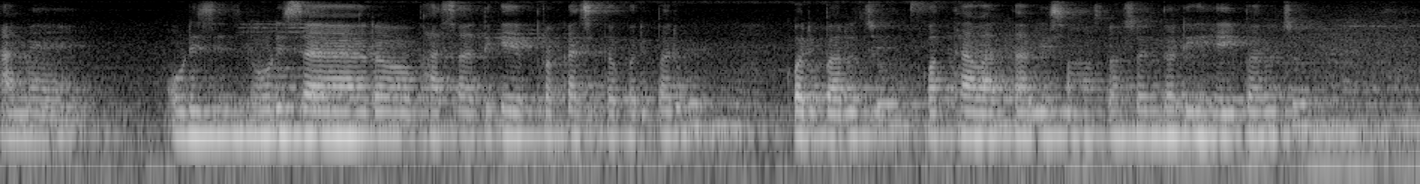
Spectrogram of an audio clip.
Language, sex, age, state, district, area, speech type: Odia, female, 45-60, Odisha, Ganjam, urban, spontaneous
